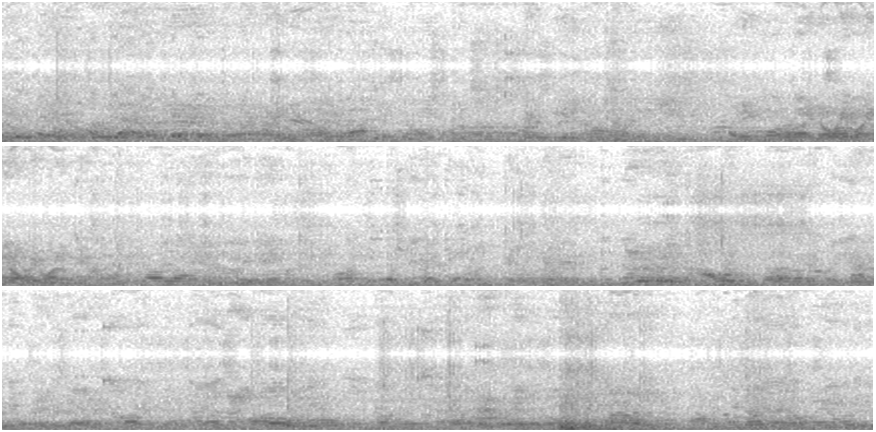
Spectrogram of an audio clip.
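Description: Distant young men call out to each other across a large echoing hall.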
